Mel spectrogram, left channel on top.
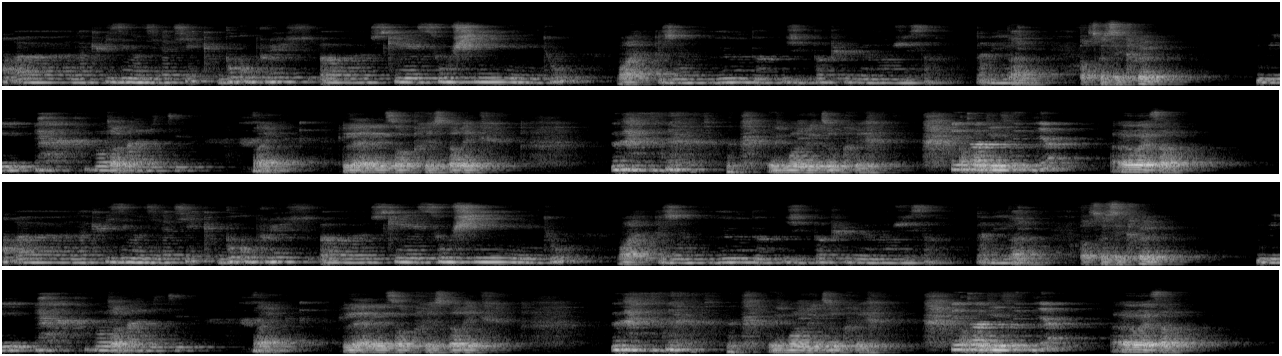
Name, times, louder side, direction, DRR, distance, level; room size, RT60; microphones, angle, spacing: voice 1, 0.0-5.6 6.5-9.4 9.7-10.3 12.5-14.6 15.1-15.4 18.9-19.7 21.0-21.1 22.3-23.4, right 1 dB, 15° left, -6 dB, 0.5 m, -29 dB
voice 2, 10.8-11.6 13.9-14.0 15.3-15.5 16.2-17.8 18.1-18.4 19.5-19.6 20.1-21.6 22.0-22.8 23.9-24.5, left 1 dB, 75° left, -5 dB, 0.5 m, -25 dB
2.6 x 2.1 x 2.6 m, 1.2 s
head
